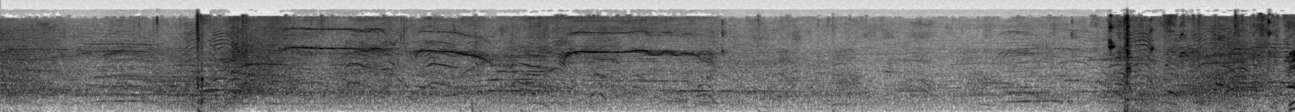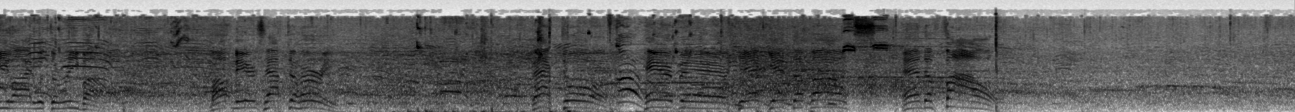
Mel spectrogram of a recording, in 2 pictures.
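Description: A large crowd murmurs and then roars loudly in an echoing arena.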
